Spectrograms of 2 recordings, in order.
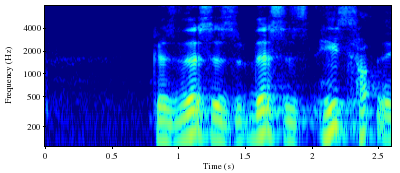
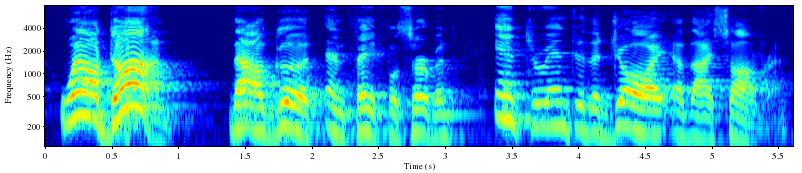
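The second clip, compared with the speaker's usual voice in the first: proclaiming praise; 10 dB louder than usual. Acted. Voicing the master's praise.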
